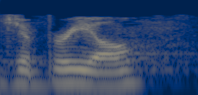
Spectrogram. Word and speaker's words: Jibril: They pronounce it Jibril.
